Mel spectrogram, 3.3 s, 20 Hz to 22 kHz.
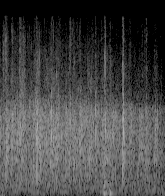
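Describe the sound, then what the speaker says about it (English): A large audience applauds at the opening plenary session of an 84th annual meeting: steady, dense clapping that holds for about three seconds, with no voices over it. "Please give them all a round of applause."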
